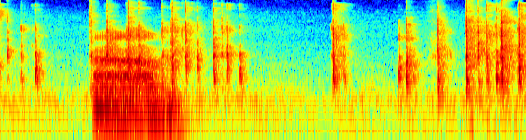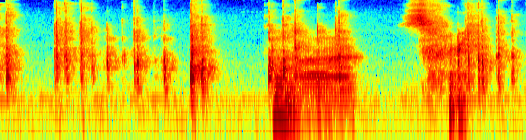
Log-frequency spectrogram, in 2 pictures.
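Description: A computer keyboard clacks under quick, irregular keystrokes in a rapid close-up flurry while someone codes. A person speaks briefly between the bursts of typing.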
